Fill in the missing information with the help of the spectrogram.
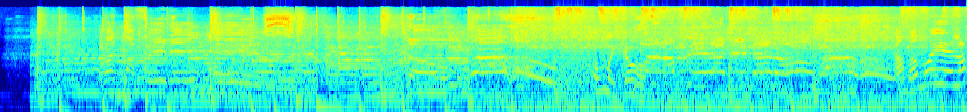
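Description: A live rock band plays loud and dense, with distorted guitars, pounding drums and a shouted, yelling lead vocal riding over the top, crowd noise blending into the roar throughout.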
